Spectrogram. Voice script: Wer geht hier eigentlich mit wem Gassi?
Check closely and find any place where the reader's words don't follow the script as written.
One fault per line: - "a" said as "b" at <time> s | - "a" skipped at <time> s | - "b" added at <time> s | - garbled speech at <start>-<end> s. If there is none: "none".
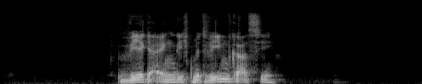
- "geht" skipped at 1.4 s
